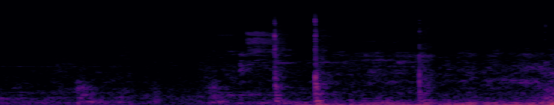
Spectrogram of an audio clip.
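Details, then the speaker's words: Imitation of Velcro-like fine crackles: a blood-pressure cuff's Velcro pulled apart gives a dry crackling, likened to the dry crackles of interstitial lung disease, where fibrotic, stiff interstitium resists forced expansion. "eso es es un es un sonido seco que que es lo que se denomina velcro no y bueno es más o menos como se escuchan los crepitantes velcro no"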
